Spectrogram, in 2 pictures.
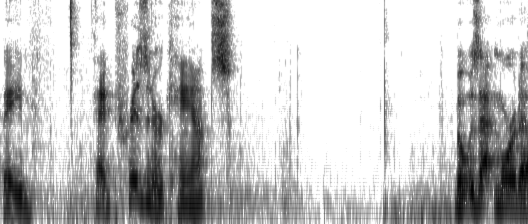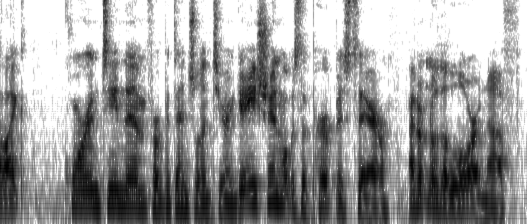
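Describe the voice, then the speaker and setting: Animated man doing casual gameplay commentary. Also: mid-range voice. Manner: thinks aloud, muses to himself. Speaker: let's play host. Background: game music.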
